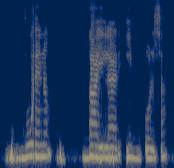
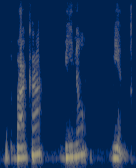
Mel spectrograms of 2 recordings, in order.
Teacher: cuando pronuncia la B larga junta los labios mucho más y con la B corta apenas apenas como que junta los dientes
